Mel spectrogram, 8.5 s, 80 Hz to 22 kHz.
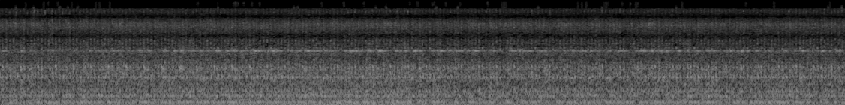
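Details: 2004 Sprinter diesel at idle: clatter with a thin steady high whistle riding over it throughout, unchanged in pitch; source of the whistling unclear.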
